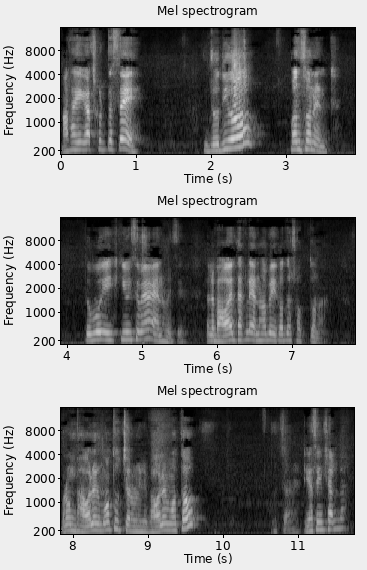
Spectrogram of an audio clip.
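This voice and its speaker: This is a man with a notably high voice giving an online English grammar lesson. He keeps his students involved with repeated questions that he answers himself in a call-and-response pattern, and he drops English grammar terms into his talk. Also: fairly quick, long pauses. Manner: often says "inshallah" and "dear brothers and sisters". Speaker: English teacher.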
